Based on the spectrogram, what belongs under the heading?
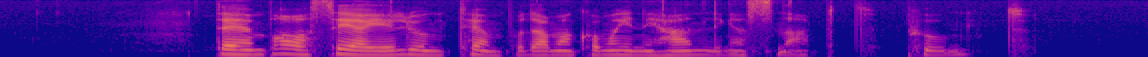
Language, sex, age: Swedish, female, 34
